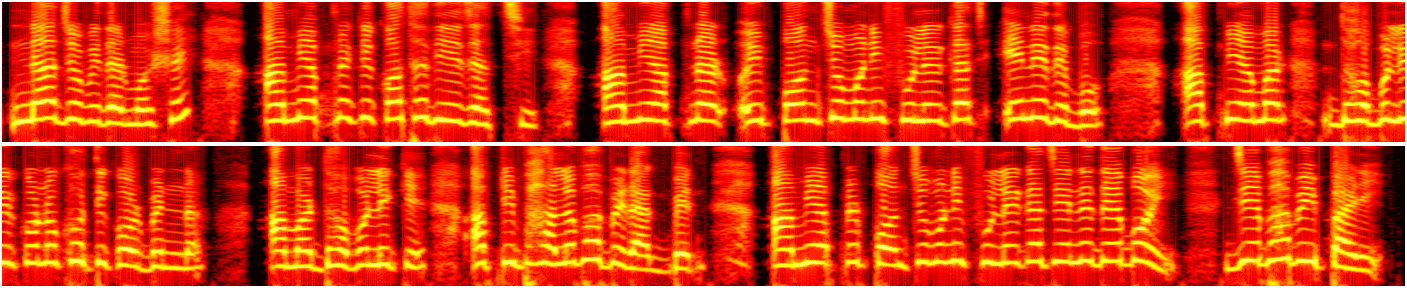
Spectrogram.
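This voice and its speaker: A woman's voice: very high-pitched, normal speed, no echo, clean studio sound, pitched above the performer's own voice. A woman voicing a poor village girl in a fairy-tale cartoon, earnest, insistent and imploring. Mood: desperate, insistent. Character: pleading poor village girl, devoted to her cow.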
